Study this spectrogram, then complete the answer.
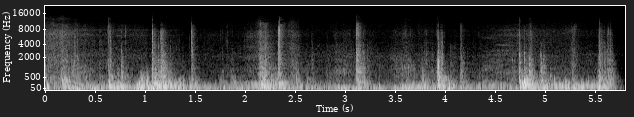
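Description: A plastic bin lid bangs open.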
